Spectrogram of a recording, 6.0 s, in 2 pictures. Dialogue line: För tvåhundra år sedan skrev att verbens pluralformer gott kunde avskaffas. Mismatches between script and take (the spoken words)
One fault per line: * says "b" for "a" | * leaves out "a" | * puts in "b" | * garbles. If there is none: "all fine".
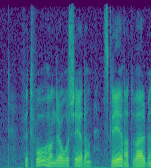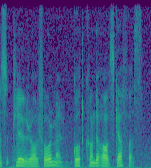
all fine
